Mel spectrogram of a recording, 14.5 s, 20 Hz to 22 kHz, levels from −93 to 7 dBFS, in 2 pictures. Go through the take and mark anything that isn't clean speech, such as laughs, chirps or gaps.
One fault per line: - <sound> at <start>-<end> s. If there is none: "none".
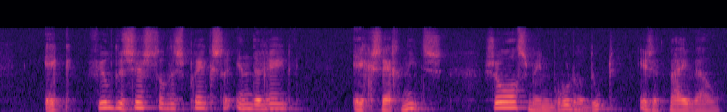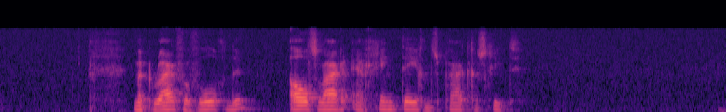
none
